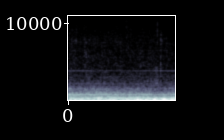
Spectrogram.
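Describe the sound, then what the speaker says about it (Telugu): A deep, continuous rumble of thunder rolls on steadily with a rain-like wash over it, fairly loud and with no voices. "ఒకరోజు ఉదయం మేఘాలు గర్జించే శబ్దం విని అడవిలో ఉన్న వాళ్ళకి జంతువులకి మెలకువ వచ్చింది"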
